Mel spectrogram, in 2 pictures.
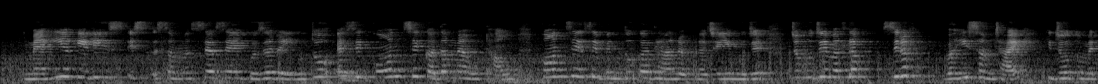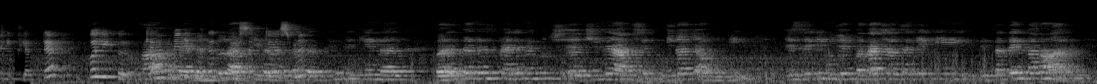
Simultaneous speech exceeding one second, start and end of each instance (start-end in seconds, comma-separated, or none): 12.4-14.0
